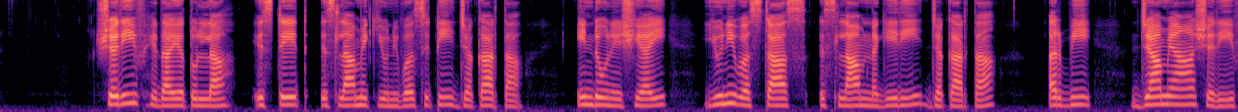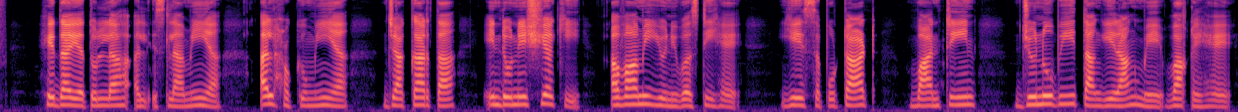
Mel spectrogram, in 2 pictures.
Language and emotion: Urdu, neutral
